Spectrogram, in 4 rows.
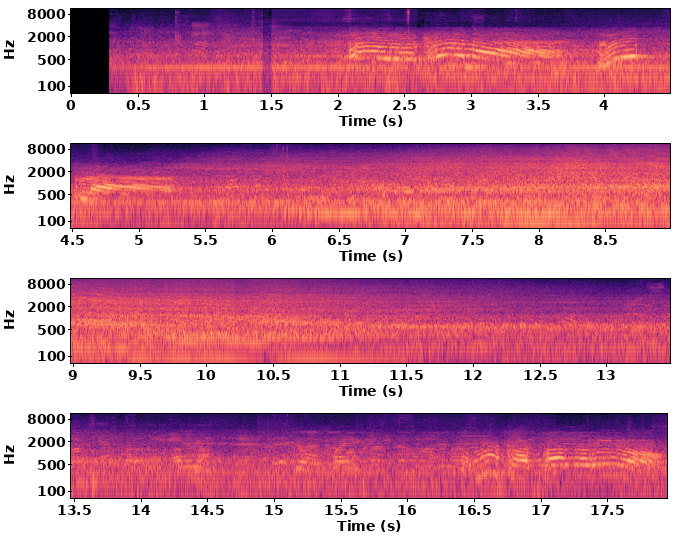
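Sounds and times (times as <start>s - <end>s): propeller aircraft engine: 0.3s - 17.9s.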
